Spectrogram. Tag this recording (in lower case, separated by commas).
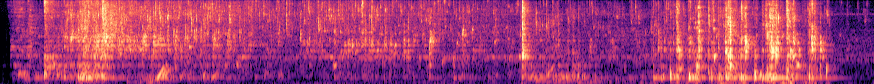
toilet flush, home sounds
